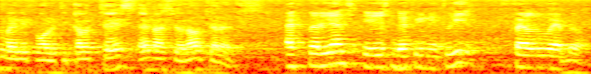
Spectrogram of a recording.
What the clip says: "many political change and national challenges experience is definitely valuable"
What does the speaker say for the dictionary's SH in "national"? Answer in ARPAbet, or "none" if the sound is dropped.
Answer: none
